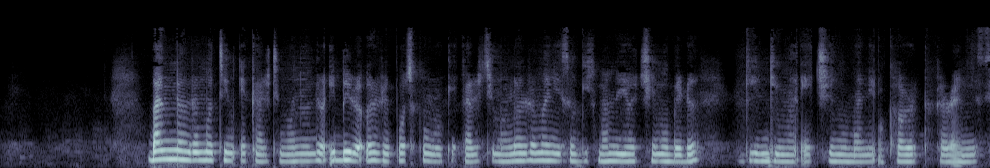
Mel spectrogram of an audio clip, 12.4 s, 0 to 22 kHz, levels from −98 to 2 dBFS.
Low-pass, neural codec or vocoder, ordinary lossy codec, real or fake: 19.8 kHz; codec, 44.1 kHz, 2.6 kbps, DAC; MP3, 48 kbps; fake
